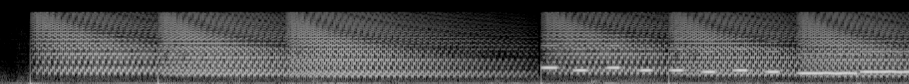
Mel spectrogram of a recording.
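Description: A chiptune track in Commodore 64 style. Bright, buzzy square-wave chords ring out and decay in slow repeated swells. About midway a pulsing, rhythmic electronic melody joins in and keeps going to the end.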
